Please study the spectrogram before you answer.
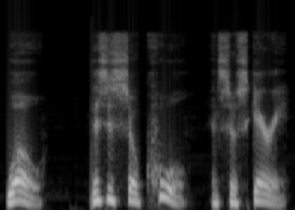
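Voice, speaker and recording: A man voicing an eager, excitable young man who fusses kindly over a boy in a storybook recap. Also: fairly high pitch, normal speed, breathy edge, no echo, studio quality, faint music behind. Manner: eager, fussing.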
